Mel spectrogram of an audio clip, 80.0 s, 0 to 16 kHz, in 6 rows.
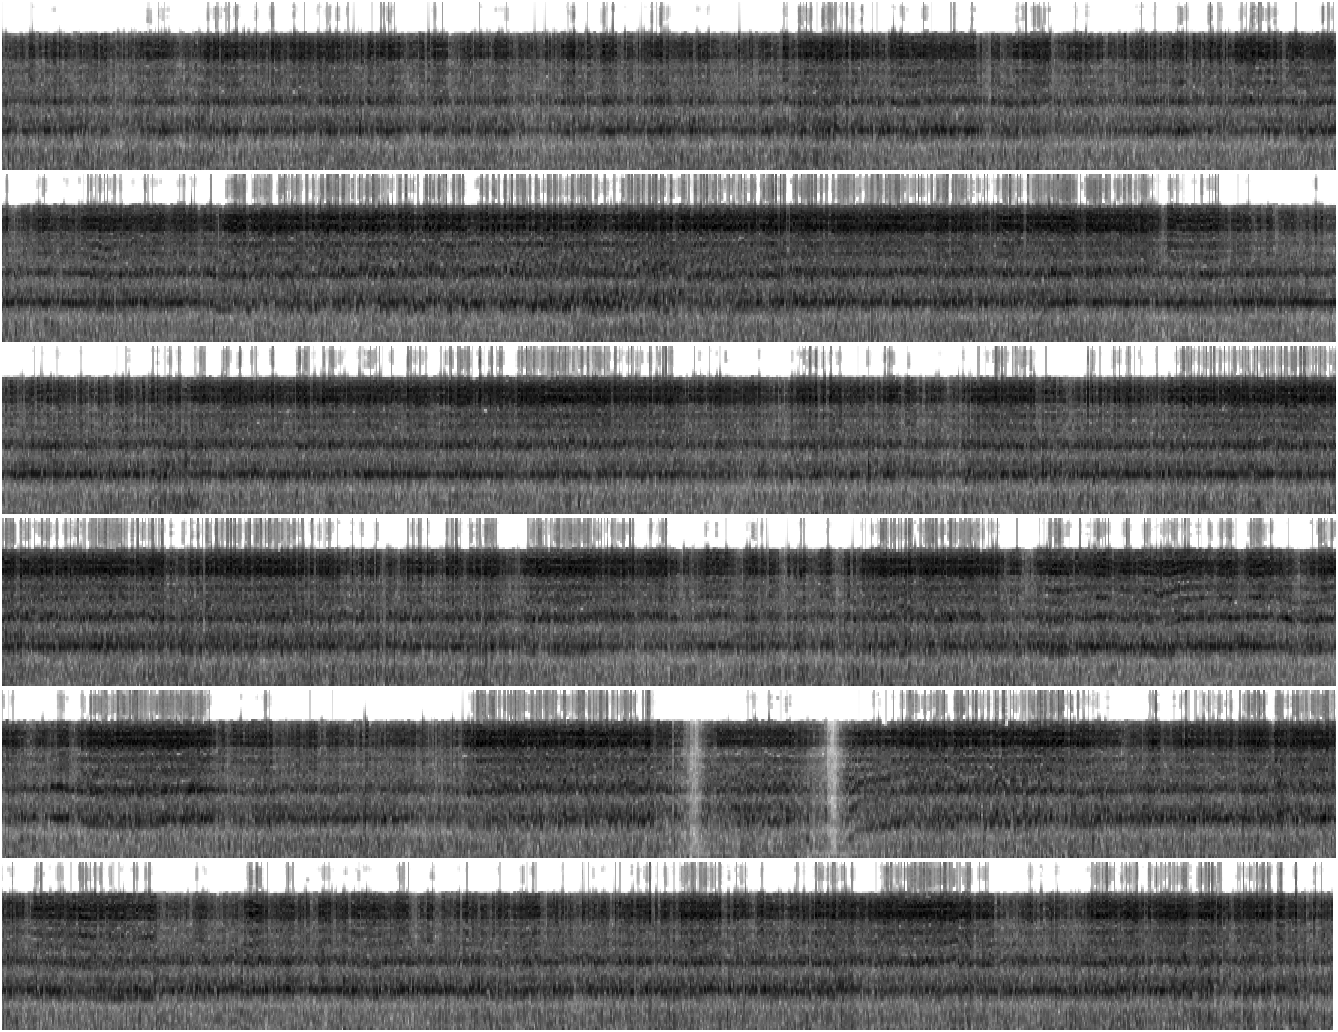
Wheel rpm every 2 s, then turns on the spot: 230, 230, 230, 230, 230, 230, 230, 230, 200, 190, 200, 230, 230, 230, 230, 230, 230, 230, 230, 230, 230, 230, 230, 230, 220, 220, 230, 220, 230, 210, 130, 140, 210, 230, 220, 230, 230, 230, 220, 230.
none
